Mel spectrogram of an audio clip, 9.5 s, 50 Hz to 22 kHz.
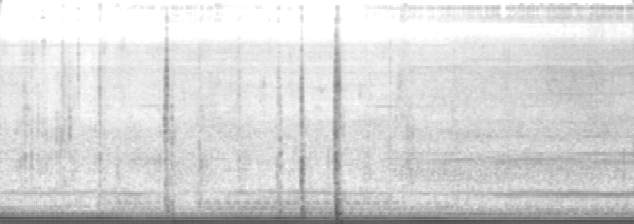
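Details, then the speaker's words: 2005 Volvo S40 T5 at idle on a freshly fitted used alternator, first run during revival: steady low idle with a faint constant-pitch whine and light clicks; owner says the alternator is howling, smoke seen near it, top alternator bolt not installed. "the alternator is howling a little bit. I don't like that."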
